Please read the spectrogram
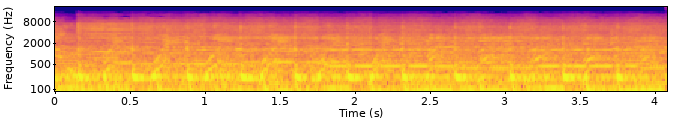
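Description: Live band playing Thai ramwong dance music through a large PA system, with a steady, even beat and heavy bass.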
